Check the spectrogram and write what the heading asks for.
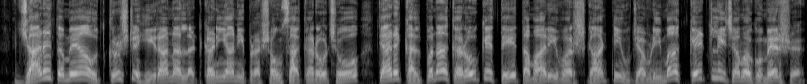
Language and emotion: Gujarati, happy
